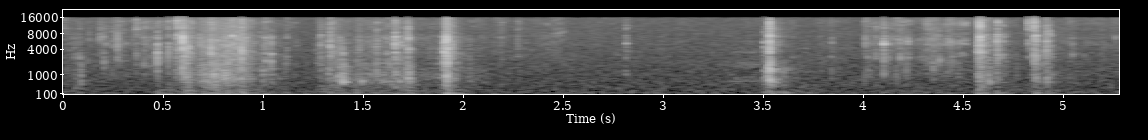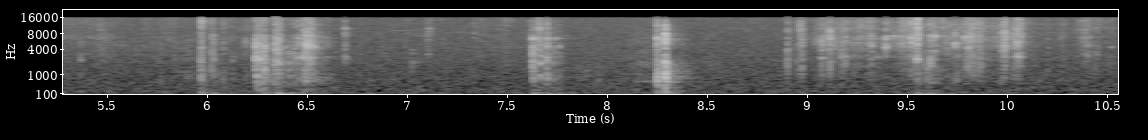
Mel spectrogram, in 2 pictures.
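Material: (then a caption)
Cardboard. Both hands sift through loose cardboard jigsaw puzzle pieces in a cardboard box, picking pieces up and rubbing them between the fingers. The result is quiet, dry, bright rustling and crinkling in short bursts, with sharp little clicks that die away instantly, separated by near-silent pauses.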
